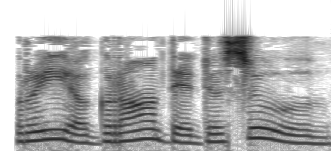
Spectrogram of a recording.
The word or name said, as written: Rio Grande do Sul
